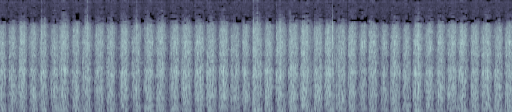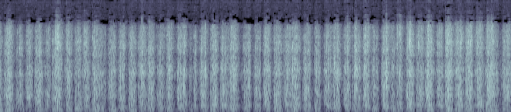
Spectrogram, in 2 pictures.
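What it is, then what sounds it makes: Rattan basket. Fast, aggressive tapping and scratching on a woven rattan basket, with no talking. Dense, continuous clicks and rasps run steadily for about ten seconds at an even loudness. The strokes come too quickly to separate one from another.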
